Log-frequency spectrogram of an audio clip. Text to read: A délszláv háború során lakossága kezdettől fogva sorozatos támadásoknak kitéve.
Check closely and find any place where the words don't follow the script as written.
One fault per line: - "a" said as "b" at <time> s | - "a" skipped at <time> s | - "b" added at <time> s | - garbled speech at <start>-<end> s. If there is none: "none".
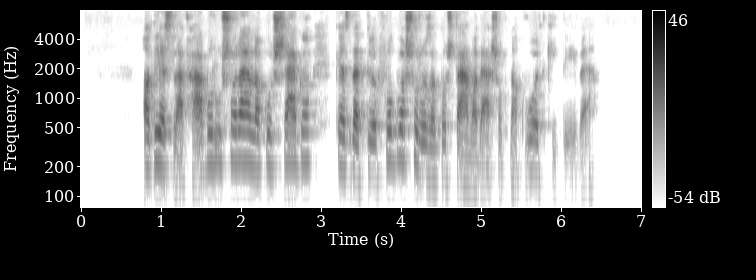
- "volt" added at 5.5 s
